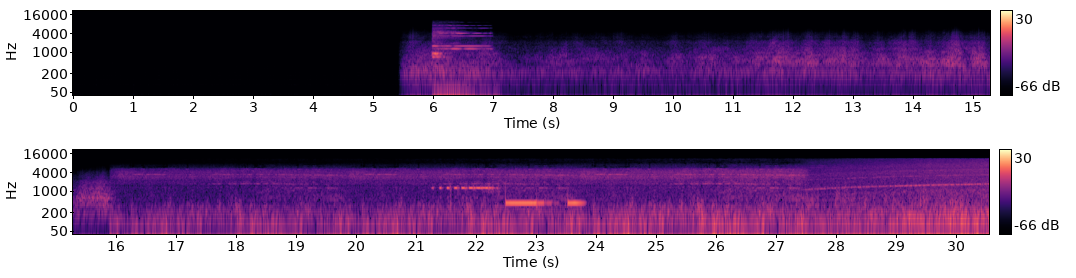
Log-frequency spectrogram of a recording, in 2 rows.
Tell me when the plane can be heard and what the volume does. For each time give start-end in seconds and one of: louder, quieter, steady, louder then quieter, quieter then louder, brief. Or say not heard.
5.4-30.5 louder.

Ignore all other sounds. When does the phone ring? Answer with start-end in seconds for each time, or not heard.
6.0-7.0, 21.2-23.8.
